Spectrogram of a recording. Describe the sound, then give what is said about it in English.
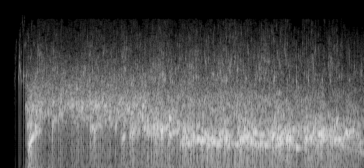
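Computer-synthesized fluid pouring with bubbles: a dense, hissing, gurgling wash that begins abruptly and holds at a steady, fairly loud level throughout, with no talk. “you could give it a virtual scene with this happening and it would synthesize crumpling sounds or for fluids with bubbles.”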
